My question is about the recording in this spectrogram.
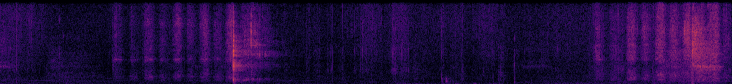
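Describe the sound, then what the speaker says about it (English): A knife slices a tomato on a cutting board while Mexican zucchini tortitas are made in a home kitchen, giving soft repeated rubbing strokes with one sharper tap partway through, close and fairly quiet. "we want to slice our tomato"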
